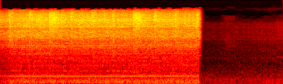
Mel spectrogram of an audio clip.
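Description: A motorbike engine roars close by.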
